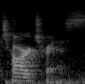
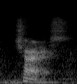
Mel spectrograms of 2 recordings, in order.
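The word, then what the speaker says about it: Chartres: but it's felt like chart rest yes CH AR T are pronounced like charter cruise charters sorry norms we do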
